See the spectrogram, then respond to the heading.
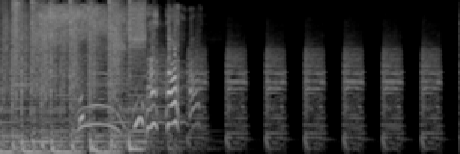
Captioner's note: laughs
